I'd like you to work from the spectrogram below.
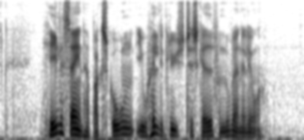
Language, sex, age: Danish, male, 32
